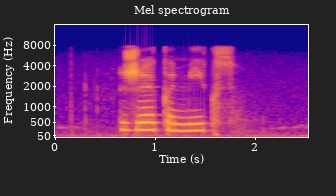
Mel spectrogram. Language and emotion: Russian, neutral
